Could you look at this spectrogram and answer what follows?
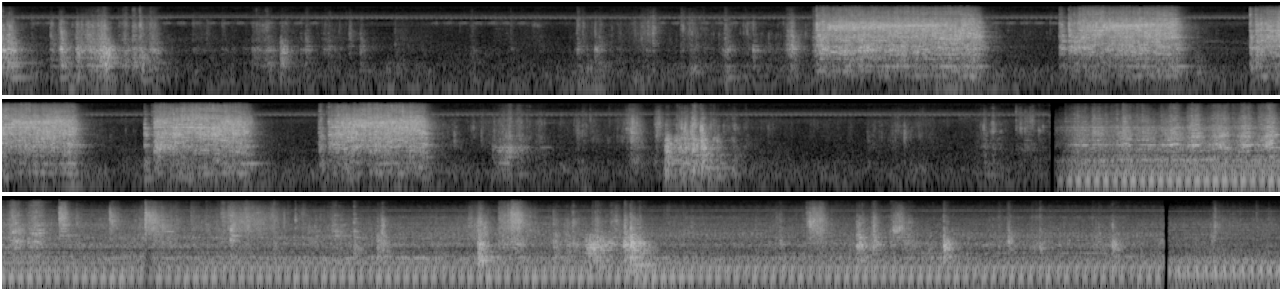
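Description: Five loud hissing strokes, each about a second long, with light tapping before them. Then, from about two-thirds of the way in, a small engine runs steadily with clicks and taps over it.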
